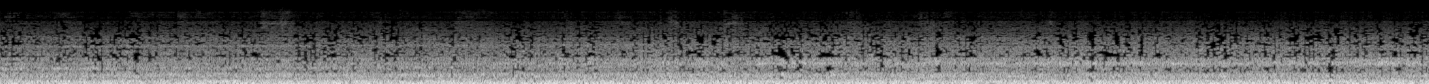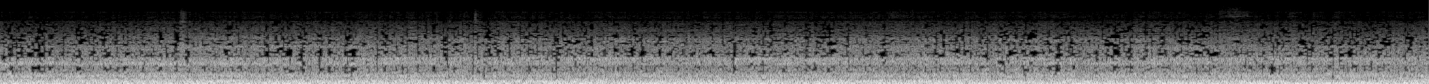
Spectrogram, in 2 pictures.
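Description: MTR Tuen Ma line IKK-Train running steadily, heard from inside the carriage: a loud, even rumble of wheels and track, with a faint steady hum above it.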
